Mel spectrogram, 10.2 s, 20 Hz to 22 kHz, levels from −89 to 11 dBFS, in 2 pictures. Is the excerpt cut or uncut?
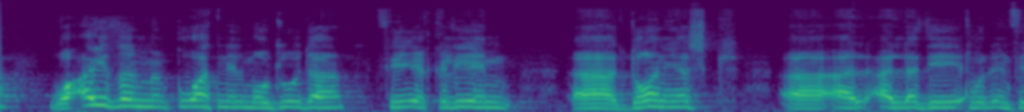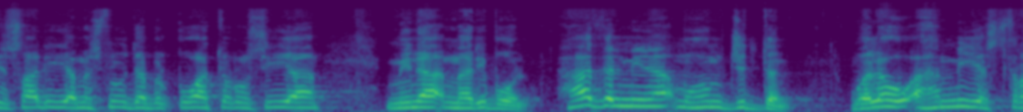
cut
